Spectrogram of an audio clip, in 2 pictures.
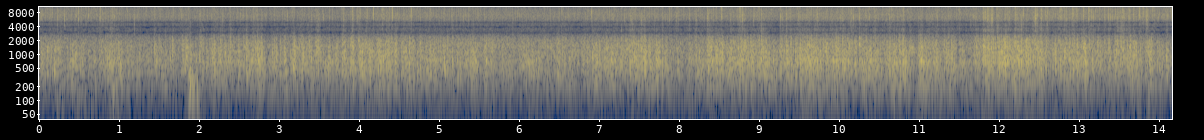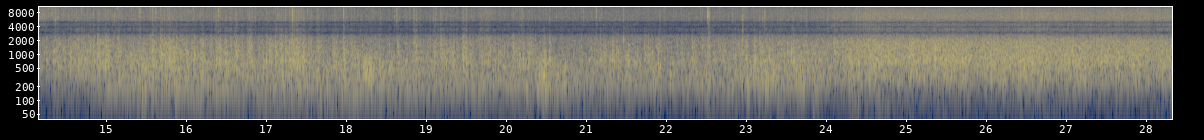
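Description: Thunderstorm rain and wind: a dense, steady hiss that swells and eases in gusts every few seconds, with a few sharp clicks.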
